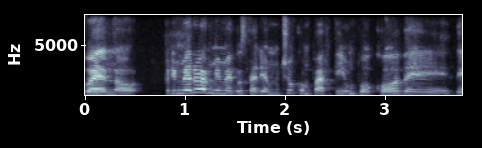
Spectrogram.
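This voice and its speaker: A woman speaks at a fairly slow pace in a fairly high pitch. Her pitch varies in an ordinary way. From Brazil, Amazon rainforest region. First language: Portuguese (speaking Spanish). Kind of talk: panel talk.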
